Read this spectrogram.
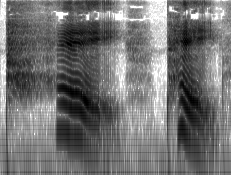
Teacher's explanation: The first syllable is pay, as in, I need you to pay for this, a P sound and the A as in day. When the P appears at the beginning of words, it's aspirated, so it feels like there is a little H right after. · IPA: pʰei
